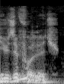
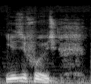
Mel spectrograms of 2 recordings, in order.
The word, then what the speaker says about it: Юзефович: Ну да, как сказала, как сказала Галина э, Юзефович, Юзефович, я, к сожалению, не знаю, как произносится. – Юзефович. Юзефович.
